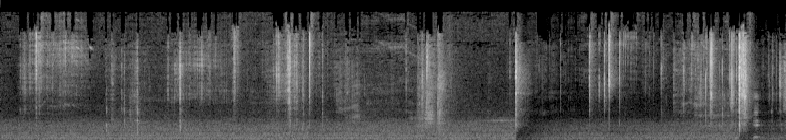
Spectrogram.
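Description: Washi tape rolls from a Print Pressions and Scribble Prints Co box are unwrapped: continuous close crinkling and rustling of plastic packaging with scattered sharp crackles, a brief pause, then more tearing rustles.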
